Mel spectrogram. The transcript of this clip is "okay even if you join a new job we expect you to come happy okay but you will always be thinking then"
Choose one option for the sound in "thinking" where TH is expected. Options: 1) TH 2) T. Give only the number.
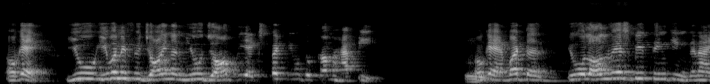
2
